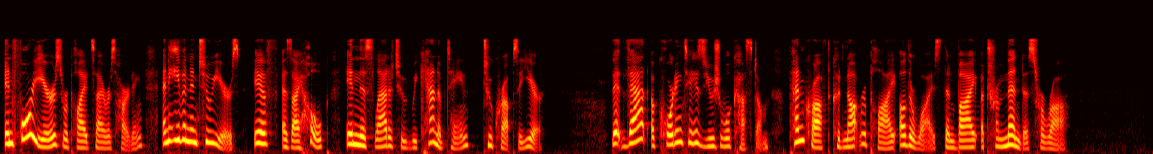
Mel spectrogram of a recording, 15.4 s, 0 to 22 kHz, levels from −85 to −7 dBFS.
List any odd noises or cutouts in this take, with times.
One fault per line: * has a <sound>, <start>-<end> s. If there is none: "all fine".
all fine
